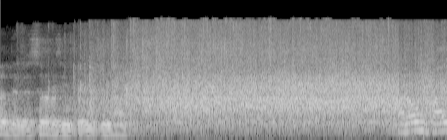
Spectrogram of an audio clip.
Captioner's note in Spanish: Aplausos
